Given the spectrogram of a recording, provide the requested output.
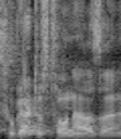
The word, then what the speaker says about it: Hubertus Thonhauser: Did I butcher your name? – Yeah, it's not bad actually for the first try. It's Hubertus Thonhauser. It's an Austrian dialect, but it's okay, Ahmed.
